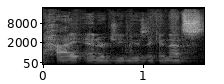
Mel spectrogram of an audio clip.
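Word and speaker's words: Hi-NRG: of dance music called high energy music and that's that's spelled hi h i dash n r g you know nrg is all caps which is just like it sounds a high-energy dance music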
